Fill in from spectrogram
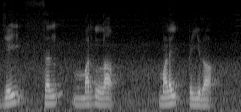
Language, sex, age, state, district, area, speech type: Tamil, male, 60+, Tamil Nadu, Erode, rural, read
